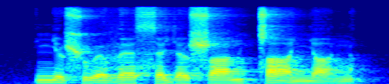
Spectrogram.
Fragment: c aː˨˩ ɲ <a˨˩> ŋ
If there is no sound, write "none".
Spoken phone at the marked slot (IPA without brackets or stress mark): a˨˩˨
